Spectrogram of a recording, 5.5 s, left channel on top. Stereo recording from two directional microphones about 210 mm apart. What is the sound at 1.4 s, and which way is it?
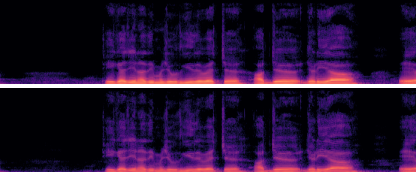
Speech, 20° left (ahead or behind).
